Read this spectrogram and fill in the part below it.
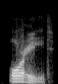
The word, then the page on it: aureate: American English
